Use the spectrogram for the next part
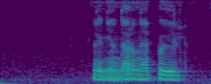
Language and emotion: Russian, neutral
